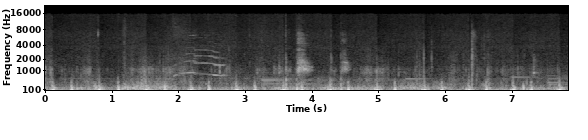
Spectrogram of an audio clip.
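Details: Regular low thumping at about 86 a minute heard through a stethoscope in an ASMR recording, with faint rustling and brief tones; normal heartbeat.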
